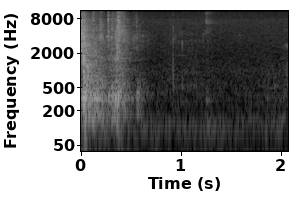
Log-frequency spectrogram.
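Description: A brief clatter of handling as a small toy monster truck is put down and the next one picked up, in the first half second; then quiet room tone.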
